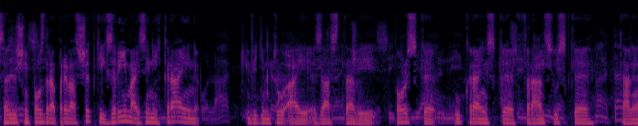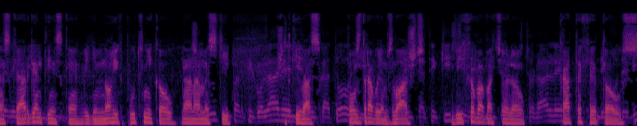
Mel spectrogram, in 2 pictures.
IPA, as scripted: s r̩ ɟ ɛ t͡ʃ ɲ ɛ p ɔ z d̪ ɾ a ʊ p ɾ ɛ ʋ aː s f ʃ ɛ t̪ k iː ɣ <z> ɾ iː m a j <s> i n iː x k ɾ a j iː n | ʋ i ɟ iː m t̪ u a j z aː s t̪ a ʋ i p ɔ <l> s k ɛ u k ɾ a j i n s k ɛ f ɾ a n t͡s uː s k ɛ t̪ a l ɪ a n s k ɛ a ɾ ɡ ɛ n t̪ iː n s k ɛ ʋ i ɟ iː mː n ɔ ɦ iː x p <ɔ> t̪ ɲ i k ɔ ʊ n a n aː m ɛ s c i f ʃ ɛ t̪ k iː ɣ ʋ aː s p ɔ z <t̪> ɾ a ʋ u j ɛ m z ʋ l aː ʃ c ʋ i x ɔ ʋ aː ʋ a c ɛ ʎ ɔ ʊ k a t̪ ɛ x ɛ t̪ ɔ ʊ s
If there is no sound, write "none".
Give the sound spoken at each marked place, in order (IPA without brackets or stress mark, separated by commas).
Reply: z, z, ʎ, u, d̪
